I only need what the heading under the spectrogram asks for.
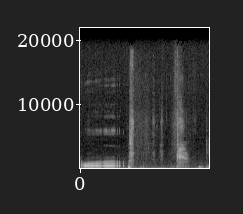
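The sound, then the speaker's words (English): Someone vocally imitates a growling stomach with a loud, low, wavering hum that lasts nearly a second, followed by a few soft, breathy huffs and rustles. “When Mommy and I did a podcast, both of our stomachs were growling the whole time. So it sounded like this.”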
